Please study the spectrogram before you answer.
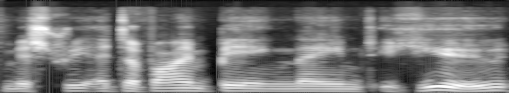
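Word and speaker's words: Yeuw: Before this, by the command of the first mystery, a divine being named U. Now that's spelled Y E U W like U tree.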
